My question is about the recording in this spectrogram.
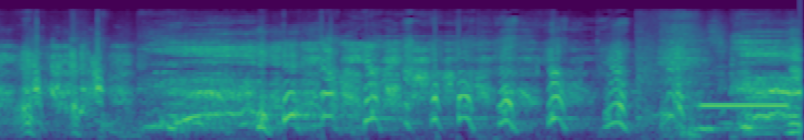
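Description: Several people laughing together, overlapping bursts of laughter. About three and a half seconds in, a steady one-pitch censor bleep starts over a bleeped swear word.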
